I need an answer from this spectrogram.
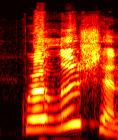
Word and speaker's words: Grotelueschen: Andy, how do you pronounce How do you Andy's- say Andy's last name? Revolution. Groot-Lucien, of course.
